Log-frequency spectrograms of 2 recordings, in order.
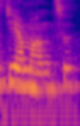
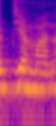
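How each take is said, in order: First: "Diamant" with the final T pronounced; sounded final T. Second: "Diamant" French-style, the final T dropped; silent final T. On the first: Reading a French perfume name, "Diamant" with its T sounded. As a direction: say "Diamant" ending on an audible T. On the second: Second guess at a French name, "Diamant" with silent T. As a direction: end "Diamant" on the vowel, no T. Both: Shown as a demonstration. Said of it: "you don't pronounce half of them".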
